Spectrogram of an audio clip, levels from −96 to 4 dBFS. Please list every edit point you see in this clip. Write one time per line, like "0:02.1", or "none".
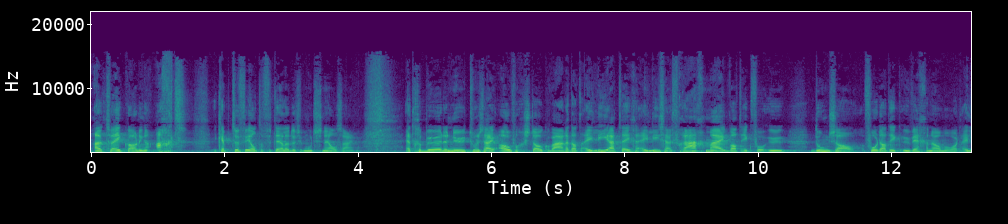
0:08.7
